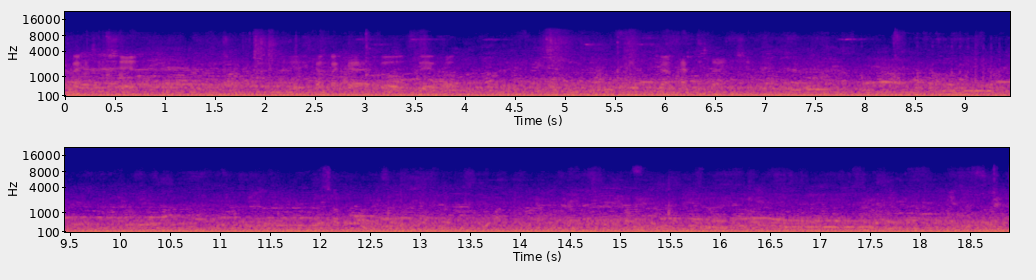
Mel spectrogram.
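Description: A crowd of men and women chatters nearby, outdoors.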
